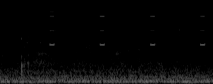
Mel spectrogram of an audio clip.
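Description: GQ EMF-390 field meter beeping faintly: short, high beeps about twice a second.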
